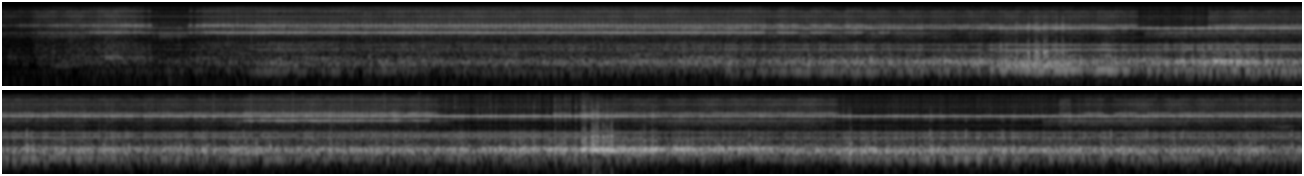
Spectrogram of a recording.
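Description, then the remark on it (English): Steady electronic static with sustained high-pitched tones running throughout, a low rumbling hiss underneath and a brief click near the middle: a radio telescope recording of the Wow signal. “So this is the wow signal.”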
